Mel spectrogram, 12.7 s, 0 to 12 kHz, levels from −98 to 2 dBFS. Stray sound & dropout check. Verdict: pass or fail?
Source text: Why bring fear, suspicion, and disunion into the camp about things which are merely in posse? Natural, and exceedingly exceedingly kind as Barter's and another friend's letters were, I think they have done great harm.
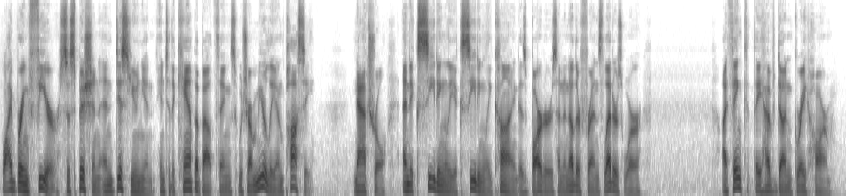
pass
